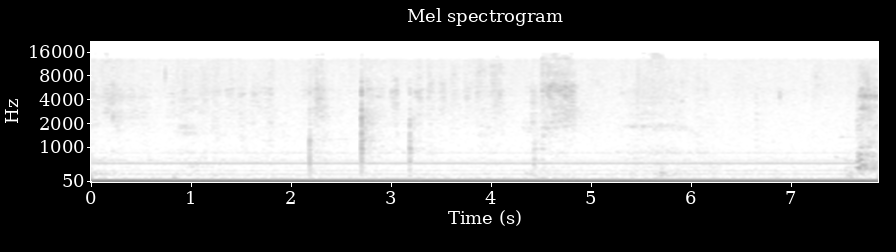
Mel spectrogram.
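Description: Handwriting with a pen on paper: many short, dry scratching strokes come in uneven bursts over a steady low hum.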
